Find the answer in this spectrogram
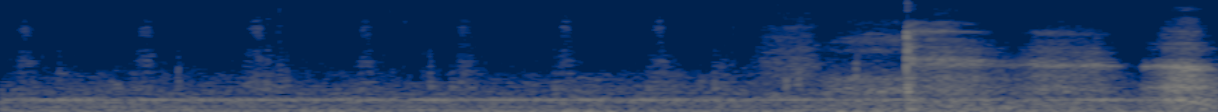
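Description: Stylus scratching in short strokes on a pen tablet while hatching a drawing, faint and repeating about once or twice a second, over a steady low electrical hum; a sharper tick comes a little after four seconds.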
